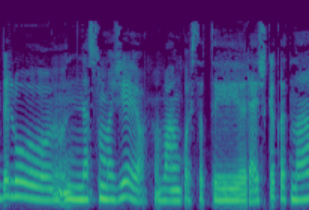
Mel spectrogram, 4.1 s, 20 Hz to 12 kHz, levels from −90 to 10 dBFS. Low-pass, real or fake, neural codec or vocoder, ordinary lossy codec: 10.8 kHz; real; none; MP3, 32 kbps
